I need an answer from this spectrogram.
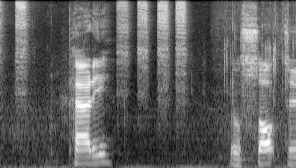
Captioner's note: cooking spray spritzing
